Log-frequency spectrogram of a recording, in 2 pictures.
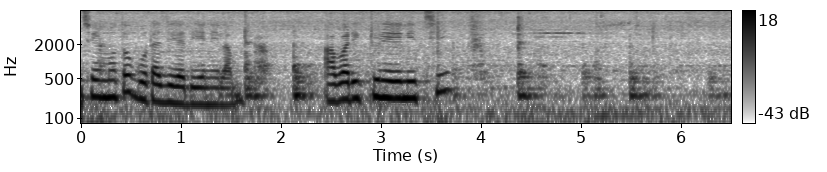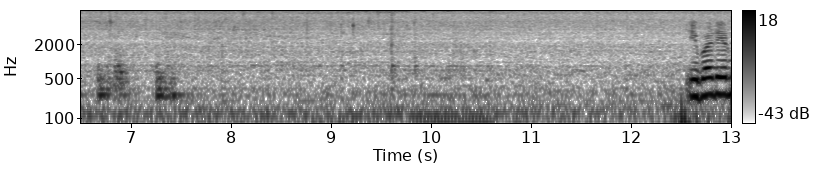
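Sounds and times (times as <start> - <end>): onions and spices sizzling in oil: 0.0 - 13.0
wooden spatula scraping a pan: 1.6 - 2.5, 3.4 - 8.0.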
